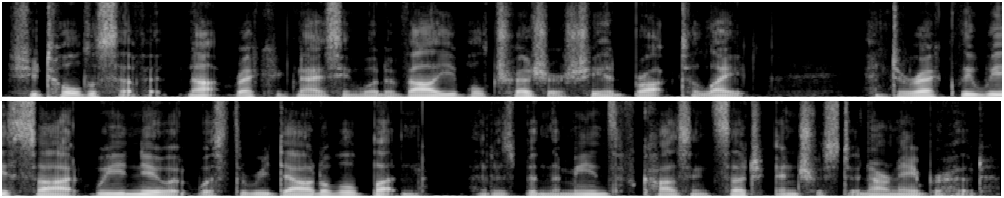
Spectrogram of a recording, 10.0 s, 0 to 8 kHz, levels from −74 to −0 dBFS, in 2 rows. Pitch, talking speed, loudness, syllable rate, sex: 95 Hz, 240 wpm, -20 LUFS, 6.5 syllables/s, male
